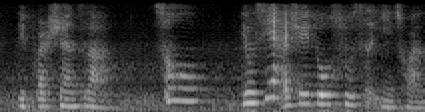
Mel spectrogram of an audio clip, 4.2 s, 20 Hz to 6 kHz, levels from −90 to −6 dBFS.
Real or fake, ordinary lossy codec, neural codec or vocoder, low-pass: fake; none; codec, 24 kHz, 0.5 kbps, DualCodec; 5.4 kHz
